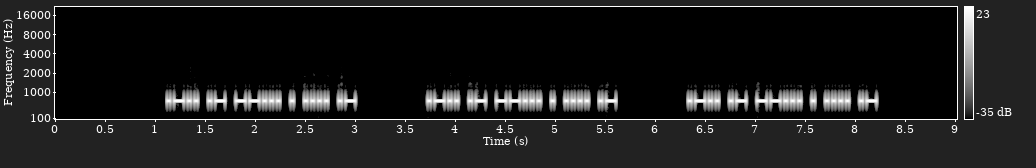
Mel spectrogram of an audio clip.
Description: Morse code, heard as a keyed tone, about 36 wpm, 700 Hz. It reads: LA7EHA LA7EHA LA7EHA
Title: DXCC-100 Call Signs - 6 Characters - Repeated 3x - 35wpm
